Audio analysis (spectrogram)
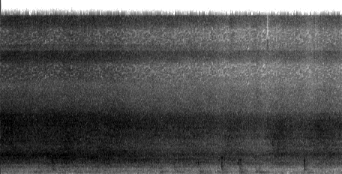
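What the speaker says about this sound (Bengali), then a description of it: "এটা দিতে দিতেই আমি নাড়বো যাতে না এটাতে জমে যায়।" Warm milk poured into ghee-fried vermicelli (semai) for jaggery payesh while it is stirred: a steady soft hiss and simmering wash with a few faint clinks of the spoon against the pan.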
